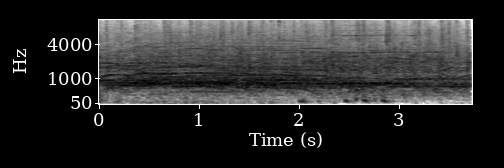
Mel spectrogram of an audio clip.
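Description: A crowd claps steadily and densely for a few seconds, a continuous loud patter of many hands with no one speaking over it.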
